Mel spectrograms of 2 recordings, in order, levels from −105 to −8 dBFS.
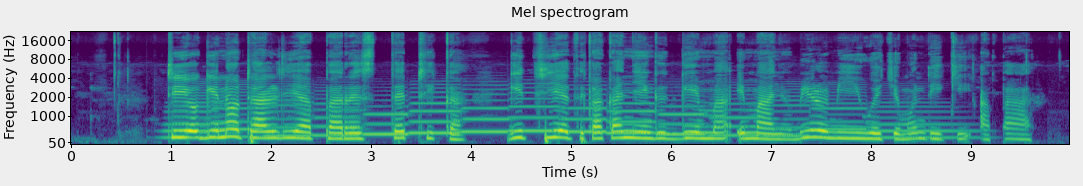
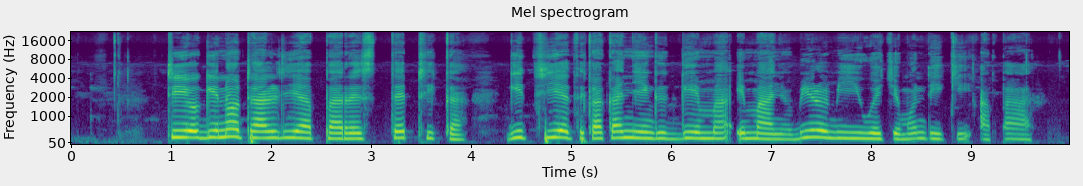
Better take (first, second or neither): second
